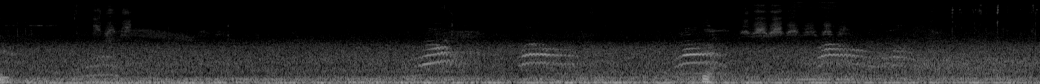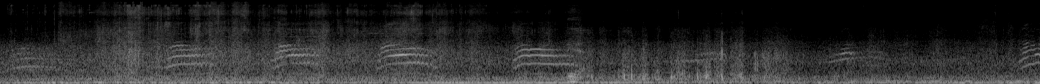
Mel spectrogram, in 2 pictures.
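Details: Homeless stray cat repeatedly meows while asking for food and care, roughly a dozen short bent meows at irregular intervals, with faint voices and a constant low hum behind.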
